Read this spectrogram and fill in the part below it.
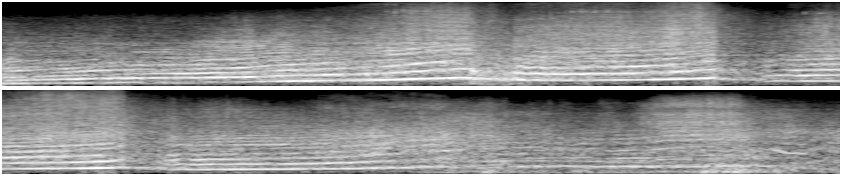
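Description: Toyota GR Corolla race car with Cusco Racing livery drifting at Okayama International Circuit during Formula Drift Japan qualifying, engine rising and falling loudly through repeated revs with tire squeal, near and continuous.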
